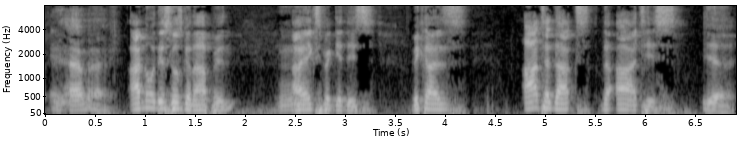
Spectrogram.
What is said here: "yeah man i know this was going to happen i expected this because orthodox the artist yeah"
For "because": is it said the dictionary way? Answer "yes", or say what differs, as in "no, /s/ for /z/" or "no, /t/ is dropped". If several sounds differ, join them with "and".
yes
